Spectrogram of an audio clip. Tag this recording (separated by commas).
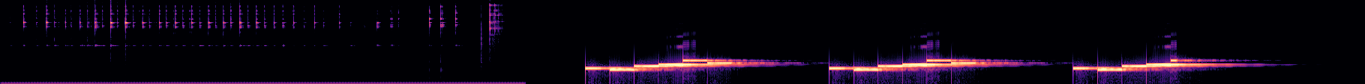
Alarm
